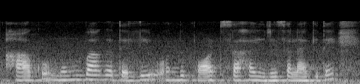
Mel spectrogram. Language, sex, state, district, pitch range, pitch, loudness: Kannada, female, Karnataka, Shimoga, 190-215 Hz, 200 Hz, -17 LUFS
